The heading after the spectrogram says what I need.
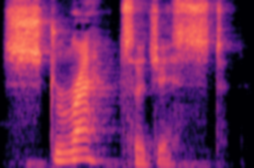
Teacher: quite difficult to to pronounce stressing the first syllable right so a strategist also three syllables stress the first syllable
